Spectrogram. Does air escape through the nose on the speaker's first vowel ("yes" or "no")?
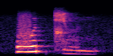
no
